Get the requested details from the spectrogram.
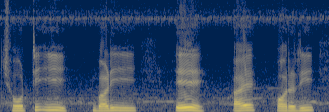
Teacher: जिसका उच्चारण जीभ के अगले भाग से हो उसको अग्र स्वर कहते हैं। इसमें आपके जो है 5 आ जाते हैं।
